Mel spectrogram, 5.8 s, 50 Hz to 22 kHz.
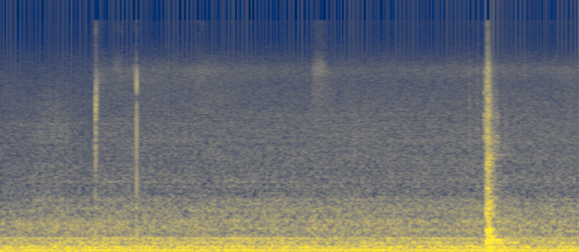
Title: PC70-8 new Replace Back up Sensor cause before hard starting now back to normal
